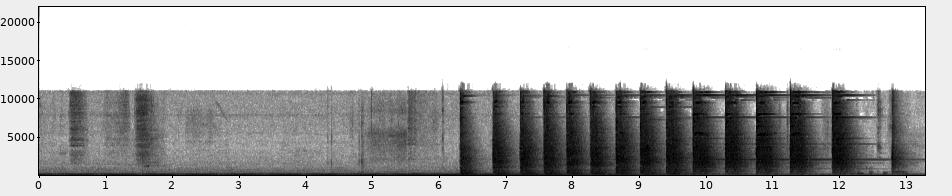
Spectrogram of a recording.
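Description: Hammering a pin into a rebuilt GM door hinge: about fifteen sharp metallic hammer strikes in an even, steady rhythm, close and loud, coming after several seconds of a low engine-like hum.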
